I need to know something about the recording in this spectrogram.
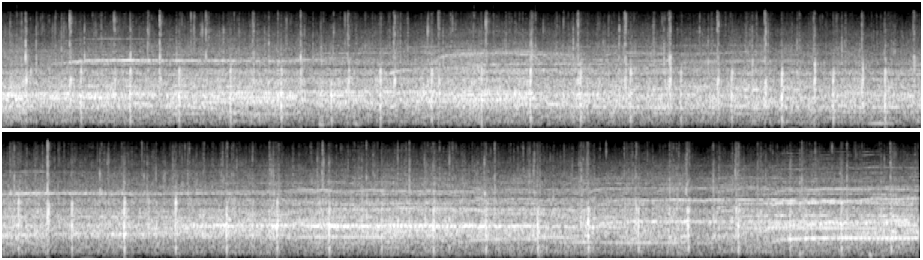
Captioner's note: cheers and applause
